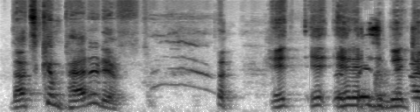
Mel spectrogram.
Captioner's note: chuckles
